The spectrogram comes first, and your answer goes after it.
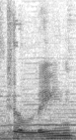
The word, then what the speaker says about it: Killeen: Yes, Killeen, Texas.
